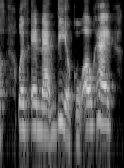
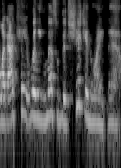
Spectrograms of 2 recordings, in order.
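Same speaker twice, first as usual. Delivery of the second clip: softer whispered aside; 8 dB quieter than usual. Retold or imitated. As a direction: breathe it out like a secret confession. Lucille voiced resisting temptation.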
